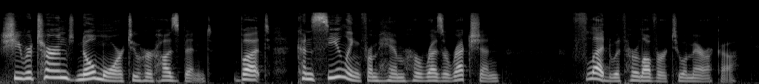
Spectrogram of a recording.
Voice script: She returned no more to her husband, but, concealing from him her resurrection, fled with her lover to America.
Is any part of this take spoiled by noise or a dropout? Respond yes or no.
no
